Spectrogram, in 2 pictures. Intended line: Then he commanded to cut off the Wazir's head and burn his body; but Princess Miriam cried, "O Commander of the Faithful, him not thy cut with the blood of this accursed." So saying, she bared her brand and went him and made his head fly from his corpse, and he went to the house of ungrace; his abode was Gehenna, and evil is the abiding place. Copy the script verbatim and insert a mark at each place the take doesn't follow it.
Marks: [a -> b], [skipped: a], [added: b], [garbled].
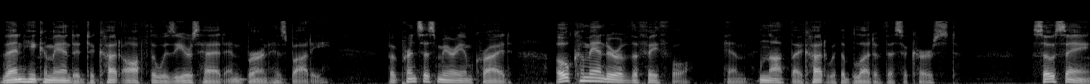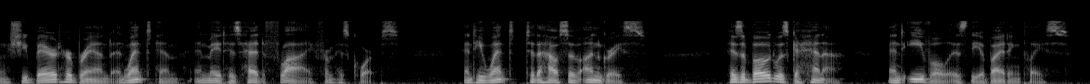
Then he commanded to cut off the Wazir's head and burn his body; but Princess Miriam cried, "O Commander of the Faithful, him not thy cut with the blood of this accursed." So saying, she bared her brand and went him and made his head fly from his corpse, and he went to the house of ungrace; his abode was Gehenna, and evil is the abiding place.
